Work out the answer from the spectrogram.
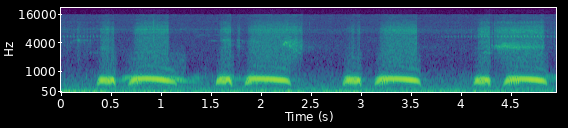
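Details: Low mellow coos of a spotted dove in a meranti forest in West Bogor, during luring of wild birds with big voices. Each phrase is a short clipped note and then a drawn-out arched coo, repeated four times steadily.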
